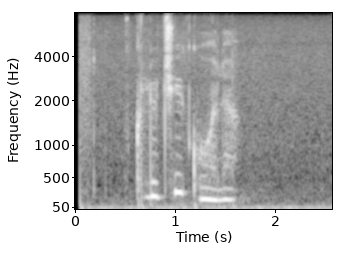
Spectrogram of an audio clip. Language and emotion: Russian, neutral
